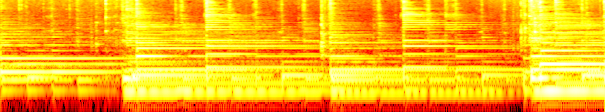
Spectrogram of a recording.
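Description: Background music on acoustic guitar: picked notes and strummed chords, with a fresh chord struck about a second in and another near the end, each ringing out and fading.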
